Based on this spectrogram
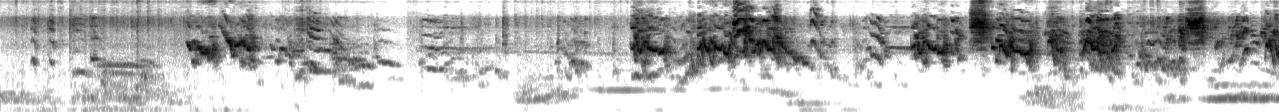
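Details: A breeding pair of budgerigars chirping: dense, rapid, high warbling chatter in bursts, with scratchy squeaks and trills that pause briefly near the middle, and a few soft wing flutters and low thumps.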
